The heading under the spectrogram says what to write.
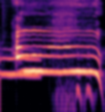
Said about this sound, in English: and then they hear a terrible howl from outside the ship.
